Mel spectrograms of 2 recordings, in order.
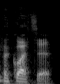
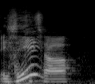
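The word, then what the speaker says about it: Paquetá: I know how to pronounce his name. – Paqueta. – That's it. I'm not even taking the piss out of you. It's Paqueta. That's the only.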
